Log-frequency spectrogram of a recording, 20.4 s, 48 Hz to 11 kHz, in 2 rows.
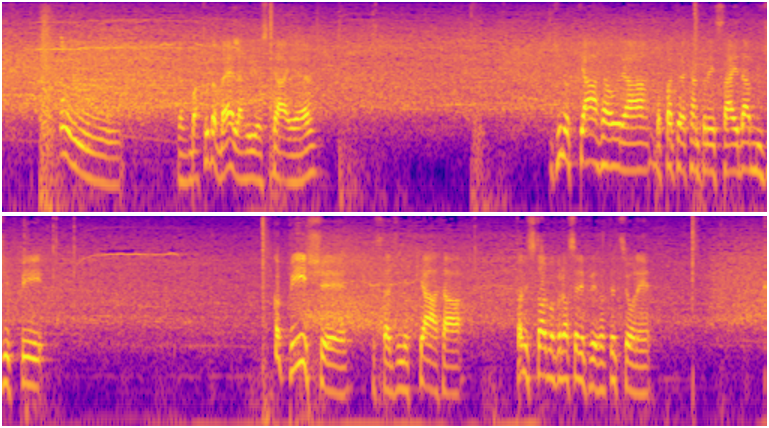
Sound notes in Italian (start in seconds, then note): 6.5 Applauso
